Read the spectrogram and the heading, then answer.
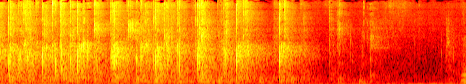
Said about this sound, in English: But for all those who serve so quietly behind the scenes, God bless you and thank you for all you give. Please can we give them a round of applause too.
